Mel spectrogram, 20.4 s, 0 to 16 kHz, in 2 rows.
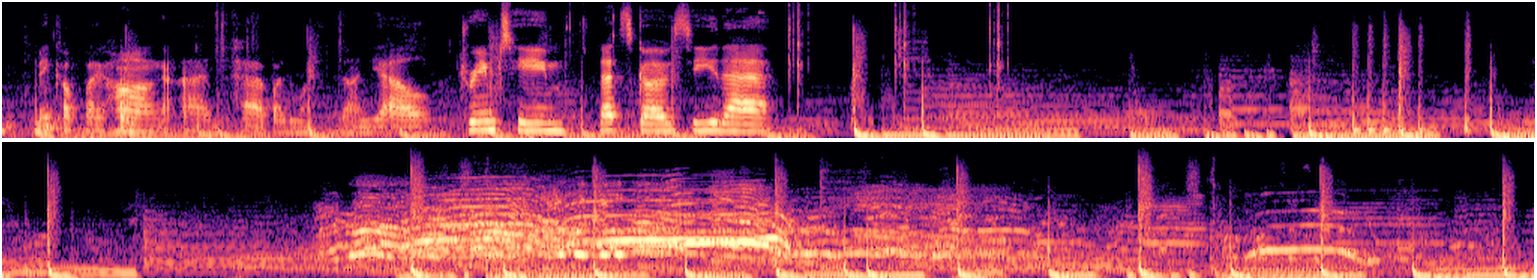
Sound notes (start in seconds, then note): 5.2 upbeat music; 5.9 camera clicking; 14.5 crowd cheering; 14.5 upbeat music continues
